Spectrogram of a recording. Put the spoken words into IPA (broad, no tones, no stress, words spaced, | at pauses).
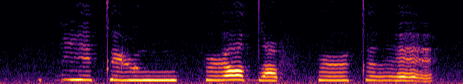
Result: ɓie̯t̪ɪɭuː pə˞ dˤif pə˞ t̪əɦɛ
